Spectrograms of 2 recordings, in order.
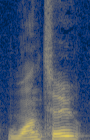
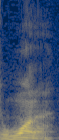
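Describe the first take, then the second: First: Both words are said fully, with a clear t. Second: The t sound is dropped, giving one blended word. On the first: "Want to is changing to wanna" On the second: "There's a deletion of those sounds"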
